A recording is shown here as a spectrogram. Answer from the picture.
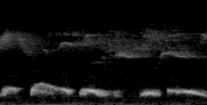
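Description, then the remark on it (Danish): A dove coos five times in a steady, rolling rhythm, each low hoot clear, while thin birdsong twitters faintly in the background. “Kan du sige som en due? Måske har du hørt en due kurre før.”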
